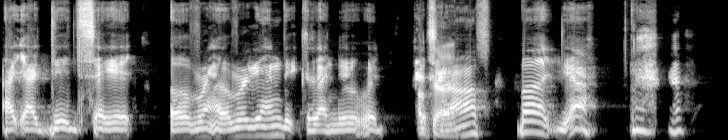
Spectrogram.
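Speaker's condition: Spinal muscular atrophy; progressive muscle weakness, wheelchair user

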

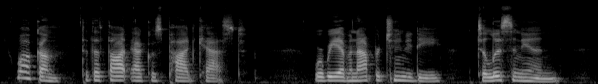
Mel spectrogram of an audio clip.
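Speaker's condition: No condition

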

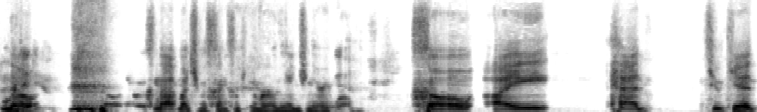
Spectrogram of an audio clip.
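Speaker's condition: Cleft palate; present since childhood

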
